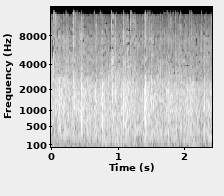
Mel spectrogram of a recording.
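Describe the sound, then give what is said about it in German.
Applause from an audience: dense, steady clapping that stays fairly even in loudness for about two and a half seconds, with a few sharper claps standing out. “Applaus.”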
